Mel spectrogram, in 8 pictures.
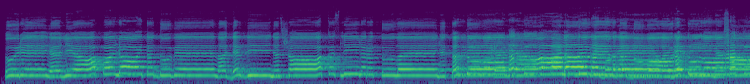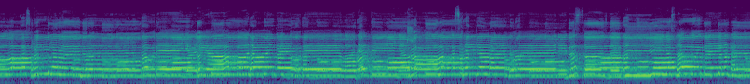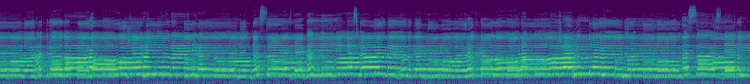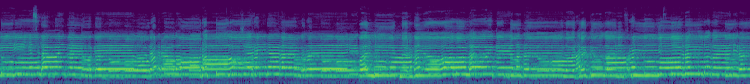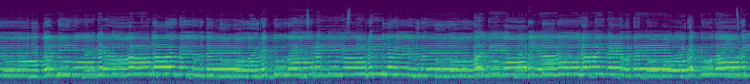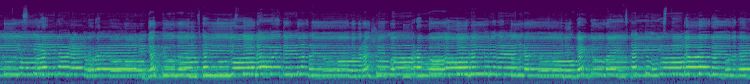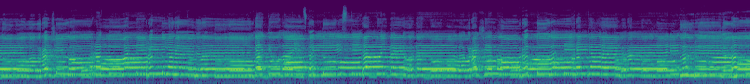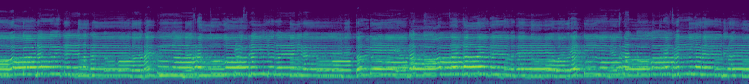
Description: Sutartinės
All three singers perform both phrases of the melody at staggered intervals, continuing until they have sung the entire text of the song.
